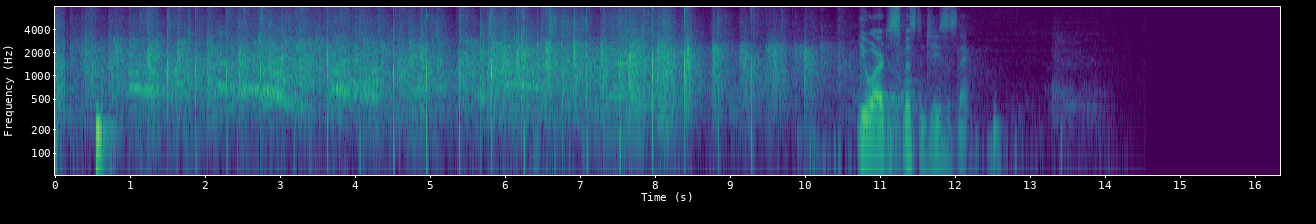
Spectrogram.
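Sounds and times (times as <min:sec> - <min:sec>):
audience clapping: 0:00.0 - 0:11.4
speech: 0:00.5 - 0:00.8, 0:10.7 - 0:12.3
voices and cheers: 0:00.8 - 0:08.5.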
